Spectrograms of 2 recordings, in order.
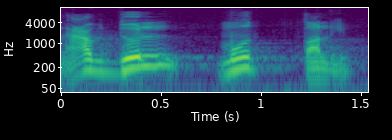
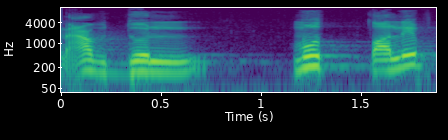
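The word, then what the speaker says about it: عبد المطلب: Ta-nya yang ditasydid bukan lamnya.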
